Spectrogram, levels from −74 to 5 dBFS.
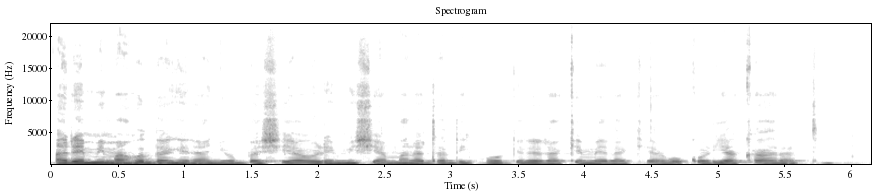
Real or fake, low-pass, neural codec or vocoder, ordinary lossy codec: real; none; none; none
